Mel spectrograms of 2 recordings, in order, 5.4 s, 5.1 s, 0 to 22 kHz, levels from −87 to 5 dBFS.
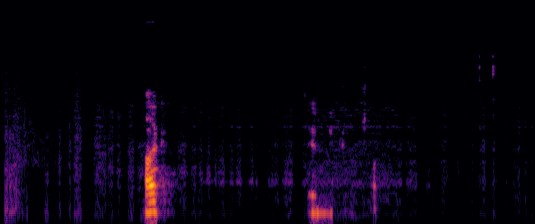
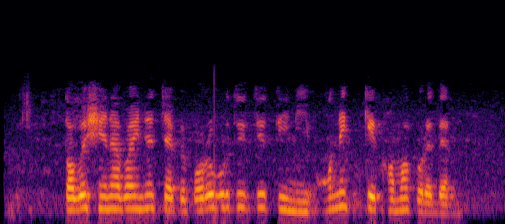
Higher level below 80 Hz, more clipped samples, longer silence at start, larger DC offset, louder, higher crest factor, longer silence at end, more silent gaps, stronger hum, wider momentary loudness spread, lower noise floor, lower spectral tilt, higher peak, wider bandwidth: second, -68 dBFS vs -56 dBFS; neither; first, 1.45 s vs 0.65 s; neither; second, -22 LUFS vs -19 LUFS; first, 26 dB vs 18 dB; first, 2.15 s vs 0.45 s; neither; neither; first, 20 LU vs 8 LU; first, -79 dBFS vs -46 dBFS; about the same, -8.5 dB/octave vs -9 dB/octave; about the same, -4 dBFS vs -2 dBFS; first, 7.6 kHz vs 5.4 kHz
